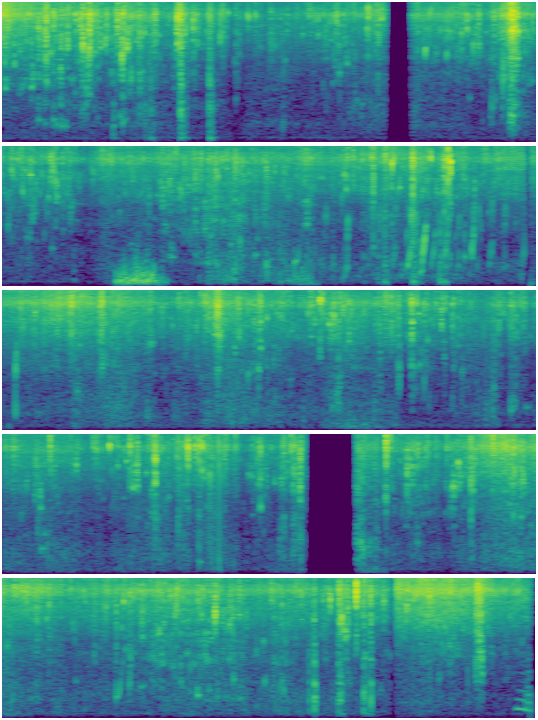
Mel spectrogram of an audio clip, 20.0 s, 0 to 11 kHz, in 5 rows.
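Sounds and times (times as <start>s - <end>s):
hands splashing in muddy water: 3.7s - 19.9s
wet clicks and squelches: 9.5s - 15.7s.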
